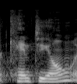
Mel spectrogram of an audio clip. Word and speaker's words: Cantillon: Probably the first sort of explicit formulation of this very general idea comes from the famous French economist Richard Cantillon, or Cantillon, if you prefer the French pronunciation.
